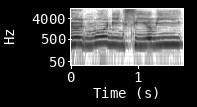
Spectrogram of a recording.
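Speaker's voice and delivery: odd, very high, weird tiny voice. A parent greeting their daughter among others, in a weird little voice. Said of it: "I get this really weird little voice when I talk to my daughter".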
